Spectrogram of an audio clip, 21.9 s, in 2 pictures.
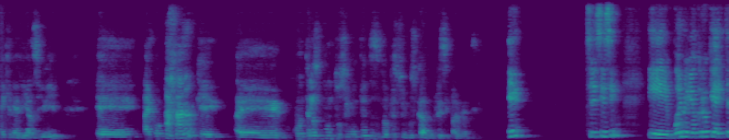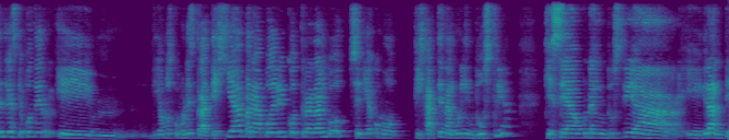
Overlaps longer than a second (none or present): none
